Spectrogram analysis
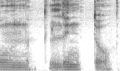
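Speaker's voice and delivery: put-on sielunlintu said slowly with an Italian accent; careful Italian-accented sielunlintu. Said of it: "in an Italian accent there".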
